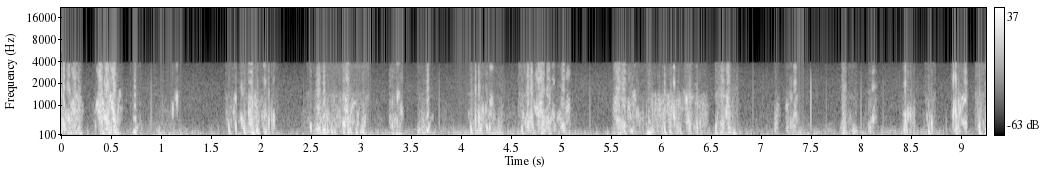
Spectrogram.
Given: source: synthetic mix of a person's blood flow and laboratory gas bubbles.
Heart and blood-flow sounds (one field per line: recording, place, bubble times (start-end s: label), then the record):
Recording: Doppler ultrasound of blood flow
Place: subclavian vein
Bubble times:
0.00-0.23 s: bubbles
0.32-0.61 s: bubbles
0.69-0.80 s: bubbles
1.09-1.20 s: bubbles
1.64-2.17 s: bubbles
2.46-3.08 s: bubbles
3.28-3.43 s: bubbles
3.56-3.73 s: bubbles
4.07-4.44 s: bubbles
4.57-5.10 s: bubbles
5.51-6.48 s: bubbles
6.54-6.79 s: bubbles
7.12-7.19 s: bubbles
7.24-7.38 s: bubbles
7.78-7.97 s: bubbles
8.07-8.17 s: bubbles
8.40-8.55 s: bubbles
8.63-8.75 s: bubbles
8.89-9.06 s: bubbles
9.14-9.26 s: bubbles
From the record:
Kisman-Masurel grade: 243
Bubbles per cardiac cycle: several, 3 to 8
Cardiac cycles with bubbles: 100%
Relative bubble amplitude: loud (0.450 to 0.775)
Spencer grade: 3 (all of the cardiac periods contain showers or single bubble signals, but not dominating or overriding the cardiac motion signals)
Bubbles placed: anywhere in the cardiac cycle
